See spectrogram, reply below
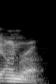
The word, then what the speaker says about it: Unrau: Chris, how do I pronounce your last name? So don't butcher it, bud. – We would say Unrau.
